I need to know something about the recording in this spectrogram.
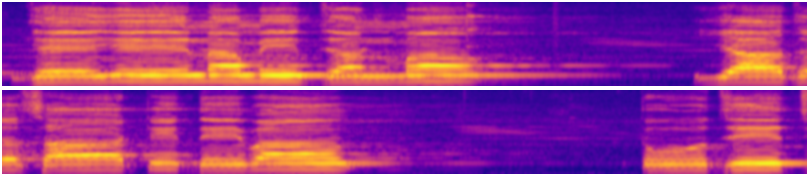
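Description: A man singing a devotional Marathi kirtan melody in long, drawn-out phrases of held notes. The singing breaks off about three seconds in, resumes, dies away around six seconds, and a new phrase begins near the end.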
